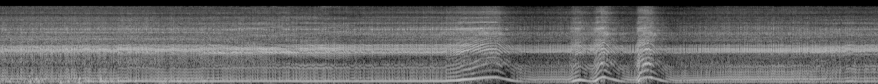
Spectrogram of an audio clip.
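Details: Traxxas Revo 3.3 nitro RC truck engine, retuned: steady high-pitched scream, then snapping cleanly through a few quick throttle blips; healthy. Engine good; truck needs new transmission, spur gear missing teeth, starter motor and one-way bearing.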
